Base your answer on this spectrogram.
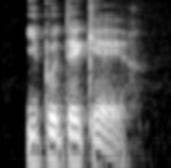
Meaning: hypothecary
- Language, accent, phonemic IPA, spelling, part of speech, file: French, France, /i.pɔ.te.kɛʁ/, hypothécaire, adjective, LL-Q150 (fra)-hypothécaire.wav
